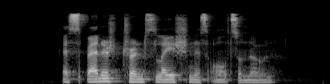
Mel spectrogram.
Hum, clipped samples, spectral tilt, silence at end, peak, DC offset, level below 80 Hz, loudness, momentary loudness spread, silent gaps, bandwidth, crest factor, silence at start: none; under 0.1%; -3 dB/octave; 0.55 s; -2 dBFS; under 0.1%; -56 dBFS; -20 LUFS; 17 LU; none; 12 kHz; 22 dB; 0.65 s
